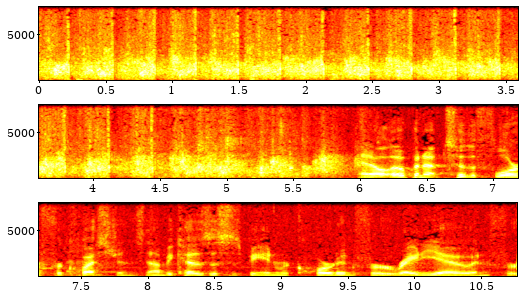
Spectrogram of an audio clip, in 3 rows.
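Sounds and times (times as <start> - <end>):
audience applause: 0.0 - 6.4
speech: 6.0 - 10.7.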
